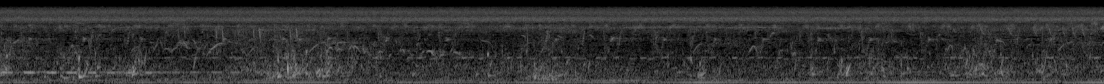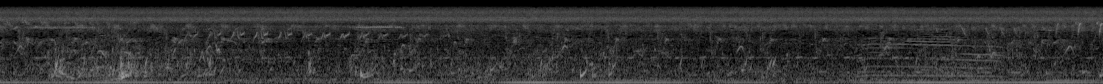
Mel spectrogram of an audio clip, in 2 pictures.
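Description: Jungle river ambience: water babbling and trickling, over a steady high-pitched insect drone, with scattered bird calls that grow busier near the end.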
